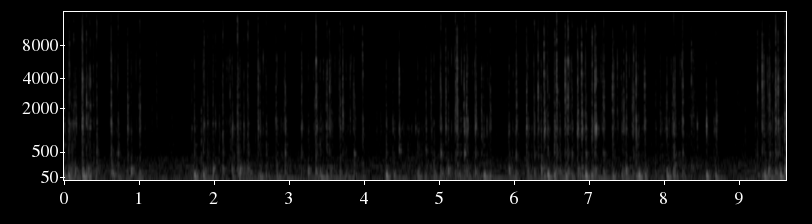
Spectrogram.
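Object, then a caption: Plastic computer keyboard. Both hands type rapidly with their fingertips on a black plastic computer keyboard, tapping the keys. A steady stream of quick, dry clicks with bright tops and a soft low thump under each press runs without pause, growing a little denser and louder toward the end.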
